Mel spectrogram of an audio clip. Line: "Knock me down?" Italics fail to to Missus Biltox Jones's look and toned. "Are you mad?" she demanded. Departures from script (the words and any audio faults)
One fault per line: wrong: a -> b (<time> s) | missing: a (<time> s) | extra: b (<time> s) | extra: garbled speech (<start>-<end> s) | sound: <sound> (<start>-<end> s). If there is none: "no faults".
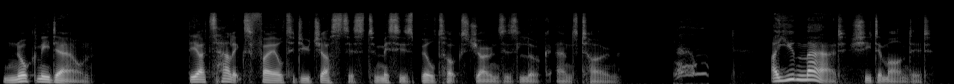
extra: The (1.9 s)
extra: do justice (3.0 s)
wrong: toned -> tone (5.8 s)
sound: bark (6.7-7.1 s)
